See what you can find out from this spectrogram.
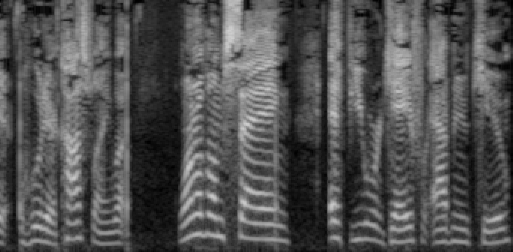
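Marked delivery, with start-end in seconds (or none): none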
